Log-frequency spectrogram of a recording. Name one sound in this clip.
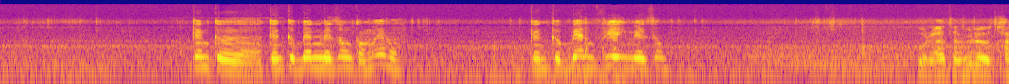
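A car drives on asphalt, heard from inside.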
